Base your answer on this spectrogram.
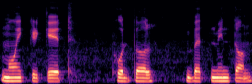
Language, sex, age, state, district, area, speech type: Assamese, male, 30-45, Assam, Majuli, urban, spontaneous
